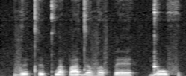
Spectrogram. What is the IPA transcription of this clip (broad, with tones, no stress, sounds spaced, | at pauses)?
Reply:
v ɘ˥˩ t̪ʰ ɘ˥˩ kʷʰ a˥˩ p a˦˥ d ɐ˨˩ v ɐ˩˥ f p ɛ˧ | ɖ o˦˥ f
